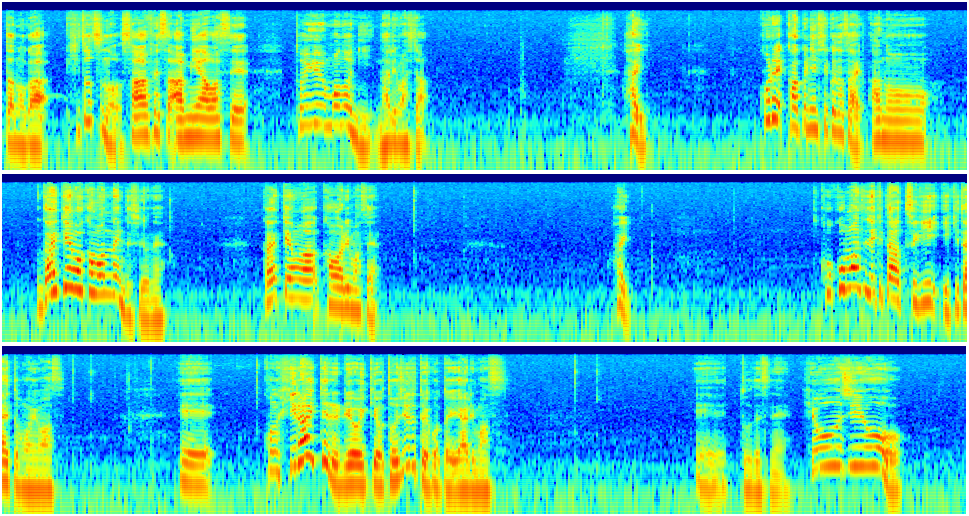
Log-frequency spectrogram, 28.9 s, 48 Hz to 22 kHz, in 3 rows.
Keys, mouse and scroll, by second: 7.0-8.5 middle drag, 10.1 middle click, 13.7-17.7 middle drag, 20.0 click, 21.8 middle click, 25.0 click.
